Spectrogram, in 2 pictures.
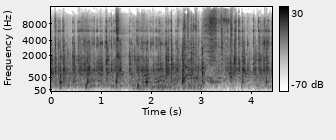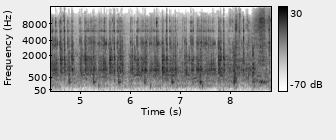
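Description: An old engine clatters and rattles steadily.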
